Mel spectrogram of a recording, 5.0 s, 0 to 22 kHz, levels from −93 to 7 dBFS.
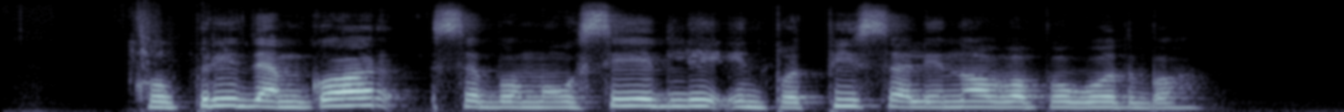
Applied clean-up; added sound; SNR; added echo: neural mask model DeepFilterNet 3.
